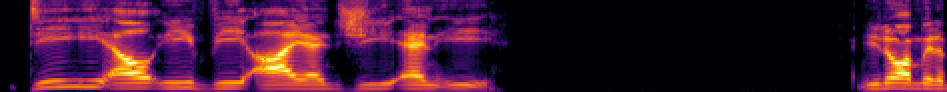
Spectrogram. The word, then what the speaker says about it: Delevingne: Delevingne Delevingne.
